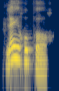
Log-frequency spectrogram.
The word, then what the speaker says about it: aéroport: le pote le pilote l'aéroport l'aéroport le T de l'aéroport est mué la lettre T est muette l' éoport l'aéroport pratiquons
